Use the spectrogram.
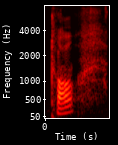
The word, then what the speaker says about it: tau: Okay, T, here it is tau, can be pronounced as TU, tau.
